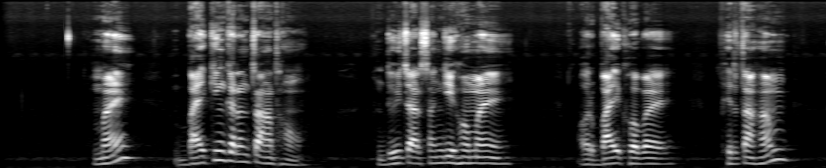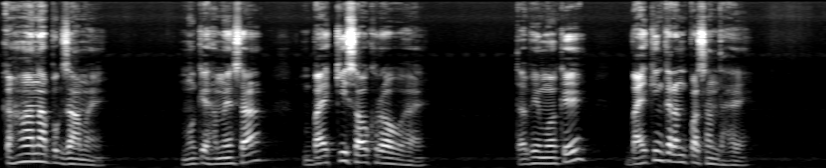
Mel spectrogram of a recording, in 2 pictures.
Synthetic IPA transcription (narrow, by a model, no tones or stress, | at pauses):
mə̃ɪ | baɪkɪ̃ŋɡkəɾənt͡ʃaːɦət̪ɦṵ̃ | d̪uit͡ʃaɾsə̃ŋɡiɦomə | ɔ̰ːɾbaɪkɦobə | pʰɪɾt̪əɦəm | kəɦãnapʊkʰd͡ʒaːmə̃ | moɦkeɦəmeːsa | baɪkːisɔʊkʰɾəɦoɦɛː | t̪əbʱimoke | baɪkɪ̃ŋkəɾənpəsə̃nd̪ɦɛː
